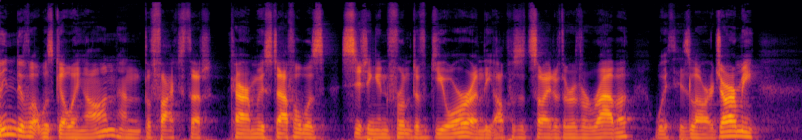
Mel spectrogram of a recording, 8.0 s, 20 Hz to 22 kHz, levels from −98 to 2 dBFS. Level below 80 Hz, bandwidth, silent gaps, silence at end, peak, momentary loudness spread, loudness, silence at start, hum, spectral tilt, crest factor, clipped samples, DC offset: -46 dBFS; over 20 kHz; none; 0.45 s; -4 dBFS; 9 LU; -25 LUFS; 0 s; none; -4.5 dB/octave; 20 dB; under 0.1%; under 0.1%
